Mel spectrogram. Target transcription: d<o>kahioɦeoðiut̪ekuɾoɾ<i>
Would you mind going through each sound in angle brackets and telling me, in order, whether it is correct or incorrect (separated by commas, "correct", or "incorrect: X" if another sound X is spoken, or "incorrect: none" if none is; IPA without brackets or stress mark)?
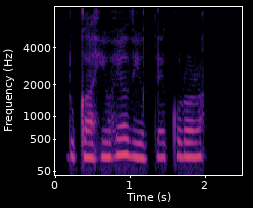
incorrect: u, incorrect: a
